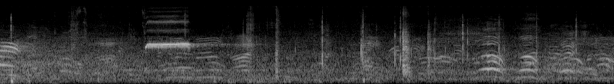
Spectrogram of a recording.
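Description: A referee's whistle gives one high, steady blast about half a second long, about a second and a half in, the loudest sound here. Players and spectators shout around it.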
